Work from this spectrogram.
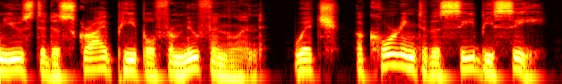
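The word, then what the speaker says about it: Newfoundland: time at Ken Jennings New Finland rhymes with understand New Finland understand emphasis on land love the show you're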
